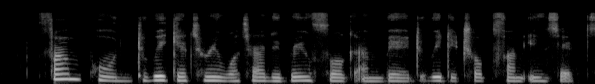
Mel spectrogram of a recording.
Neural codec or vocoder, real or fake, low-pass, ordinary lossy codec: codec, 24 kHz, 3.1 kbps, DualCodec; fake; 10.8 kHz; Opus, 16 kbps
